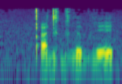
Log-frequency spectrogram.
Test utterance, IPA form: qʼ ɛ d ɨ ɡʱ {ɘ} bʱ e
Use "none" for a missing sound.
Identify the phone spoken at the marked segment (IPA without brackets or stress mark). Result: ɘ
